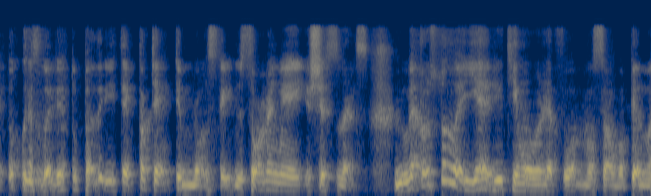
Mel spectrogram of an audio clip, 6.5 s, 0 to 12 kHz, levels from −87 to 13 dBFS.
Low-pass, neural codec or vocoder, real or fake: 7.2 kHz; codec, 16 kHz, 0.5 kbps, FunCodec, trained on Chinese and English, 25 frames a second; fake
